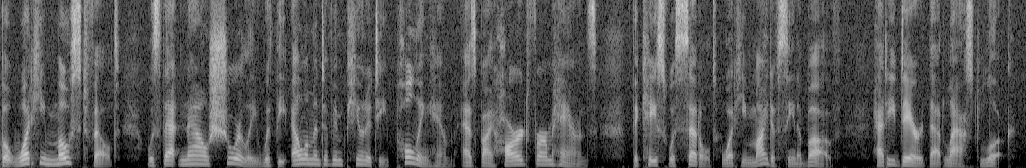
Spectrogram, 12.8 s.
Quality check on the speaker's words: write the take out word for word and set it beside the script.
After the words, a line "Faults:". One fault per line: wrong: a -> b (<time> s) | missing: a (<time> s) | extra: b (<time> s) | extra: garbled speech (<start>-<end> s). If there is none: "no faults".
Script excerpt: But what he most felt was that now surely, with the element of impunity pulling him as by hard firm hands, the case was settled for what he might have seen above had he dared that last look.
But what he most felt was that now surely, with the element of impunity pulling him as by hard firm hands, the case was settled what he might have seen above had he dared that last look.
Faults:
missing: for (9.0 s)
